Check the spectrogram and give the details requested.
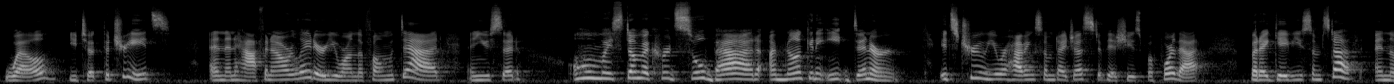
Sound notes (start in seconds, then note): none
